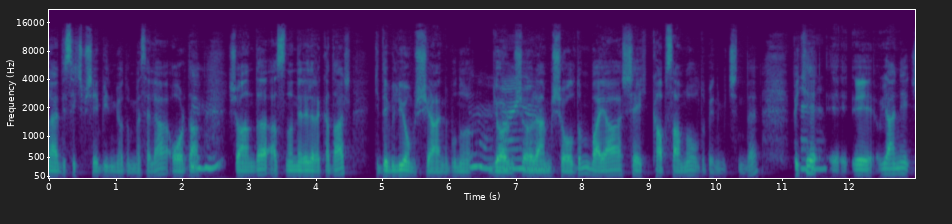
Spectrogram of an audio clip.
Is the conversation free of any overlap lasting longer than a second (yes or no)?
no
